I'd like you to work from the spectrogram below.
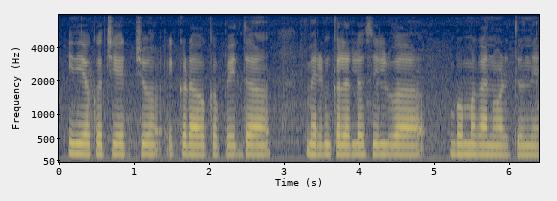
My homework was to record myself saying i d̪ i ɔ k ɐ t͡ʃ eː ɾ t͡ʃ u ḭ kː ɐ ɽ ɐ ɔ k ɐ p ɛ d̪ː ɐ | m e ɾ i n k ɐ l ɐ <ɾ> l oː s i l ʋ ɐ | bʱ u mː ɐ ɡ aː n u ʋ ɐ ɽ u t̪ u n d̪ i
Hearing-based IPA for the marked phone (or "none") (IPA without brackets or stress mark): ɾ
